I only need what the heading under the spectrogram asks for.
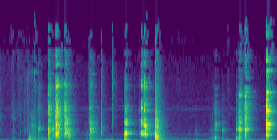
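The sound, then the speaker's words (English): Bowls and dishes clink and clatter as a second, larger mixing bowl is fetched in a kitchen while making puff pastry. Sharp, irregular knocks and bright ringing clinks come in uneven bursts with no talking. “Oh, my bowl's not quite big enough. I've got to get another bowl.”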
